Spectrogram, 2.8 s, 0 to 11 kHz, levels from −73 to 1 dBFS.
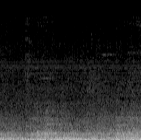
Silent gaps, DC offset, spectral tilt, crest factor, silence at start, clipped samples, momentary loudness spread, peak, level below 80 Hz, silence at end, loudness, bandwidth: none; 2%; -8 dB/octave; 12 dB; 0 s; under 0.1%; 3 LU; -10 dBFS; -28 dBFS; 0 s; -26 LUFS; 9.8 kHz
